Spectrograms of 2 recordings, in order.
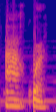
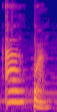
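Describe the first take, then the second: First: Both syllables are on a low pitch. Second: Pitch starts high, then goes low. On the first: "they are both low uh, pitch tone" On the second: "High, low"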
